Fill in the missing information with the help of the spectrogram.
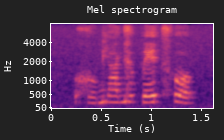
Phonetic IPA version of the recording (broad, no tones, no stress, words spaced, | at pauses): xo̤bja̤ɡʲo pet͡sʰo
